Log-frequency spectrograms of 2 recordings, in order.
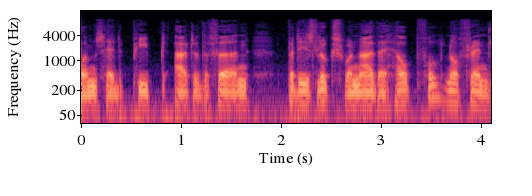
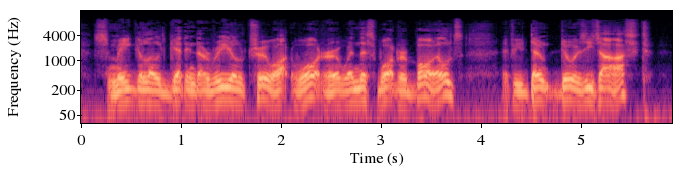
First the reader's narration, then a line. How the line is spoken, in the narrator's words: growled Sam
